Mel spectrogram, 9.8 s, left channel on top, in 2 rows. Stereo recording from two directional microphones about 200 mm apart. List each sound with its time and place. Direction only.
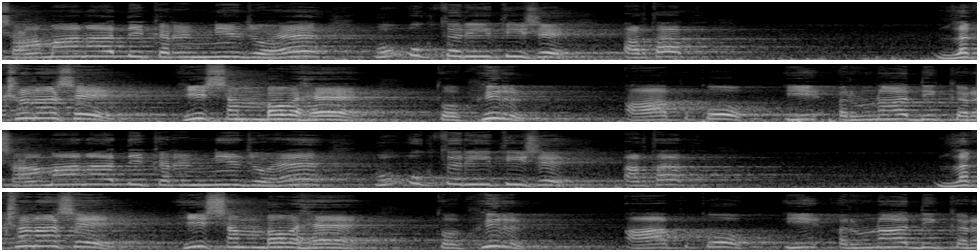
0.0 s a man's voice: 15° right (ahead or behind)
4.7 s a man's voice: 20° right (ahead or behind)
